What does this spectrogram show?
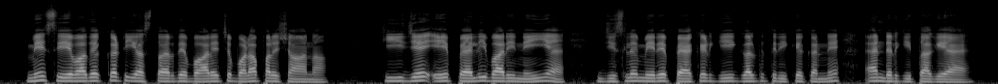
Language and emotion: Dogri, sad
